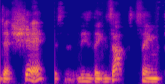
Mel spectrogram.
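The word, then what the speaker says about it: דשא: Pronounced dashar is a verb, but pronounced deshe.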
